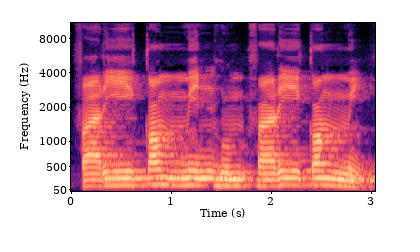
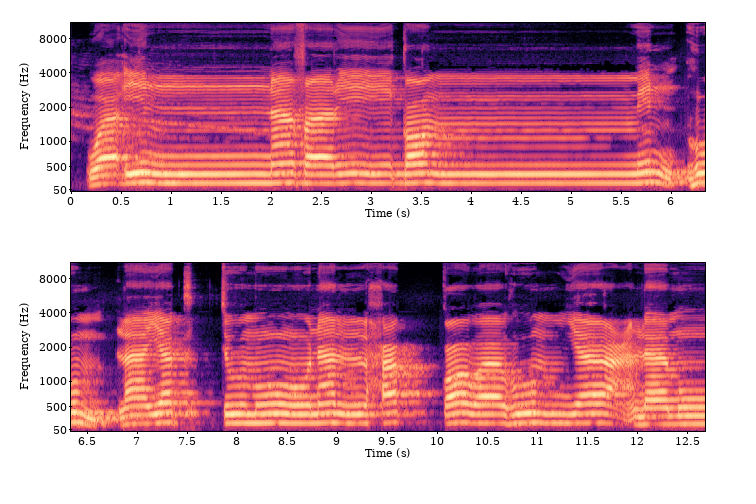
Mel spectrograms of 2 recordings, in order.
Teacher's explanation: Maka kita cara membacanya adalah masukkan tanwin ini, fathatainnya dimasukkan kepada huruf mim, sehingga kita membacanya fariqom minhum. Kom, jadi kom bukan farikon lagi, farikon itu kan jelas kalau farikon. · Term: dengungan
